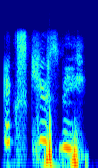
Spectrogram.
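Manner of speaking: put-on high, slow, loud little-girl politeness; most polite voice. A narrator's reading. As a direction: excuse yourself with exaggerated manners. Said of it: "in her most polite voice".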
